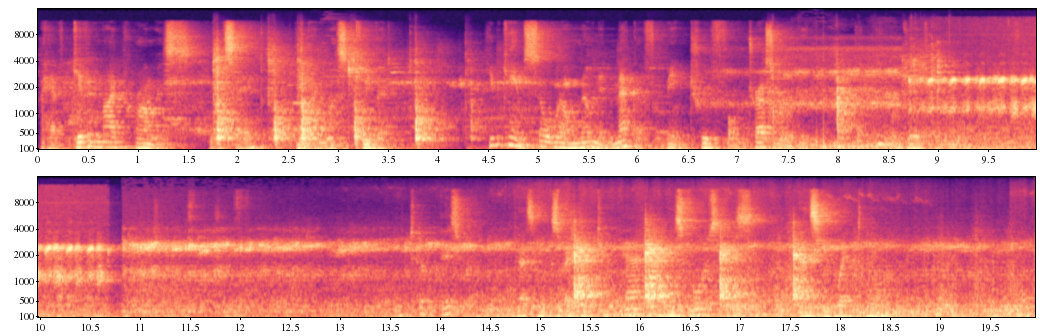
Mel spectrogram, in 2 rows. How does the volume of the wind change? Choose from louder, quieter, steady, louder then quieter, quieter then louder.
louder.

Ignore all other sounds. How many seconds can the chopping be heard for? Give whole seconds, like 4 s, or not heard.
7 s.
